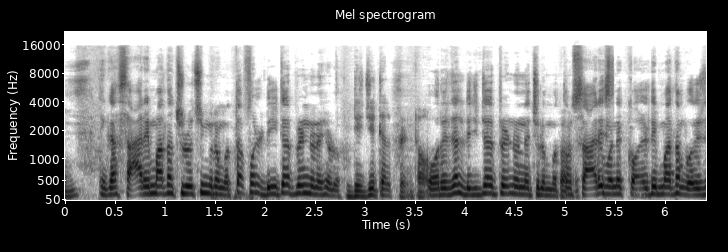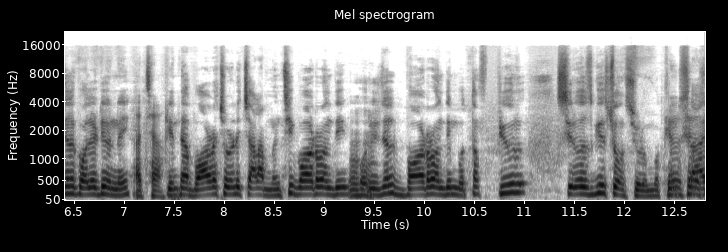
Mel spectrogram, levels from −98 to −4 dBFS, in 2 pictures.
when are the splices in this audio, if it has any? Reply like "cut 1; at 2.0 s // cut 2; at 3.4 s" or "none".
cut 1; at 5.4 s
